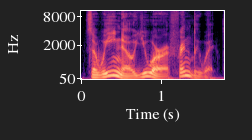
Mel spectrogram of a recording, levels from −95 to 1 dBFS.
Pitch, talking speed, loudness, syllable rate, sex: 115 Hz, 270 wpm, -16 LUFS, 6.3 syllables/s, male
